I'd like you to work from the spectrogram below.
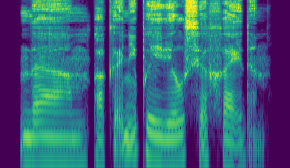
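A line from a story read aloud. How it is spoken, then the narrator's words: Resigned, doomed voice. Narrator (Russian): обреченным голосом произнес император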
